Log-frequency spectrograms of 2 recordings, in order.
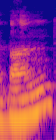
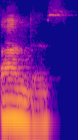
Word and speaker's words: bandha: For those of you who might know, they're what are called the bond. It's not easy to pronounce this. The bond, or it's pronounced in the West, bandhas.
